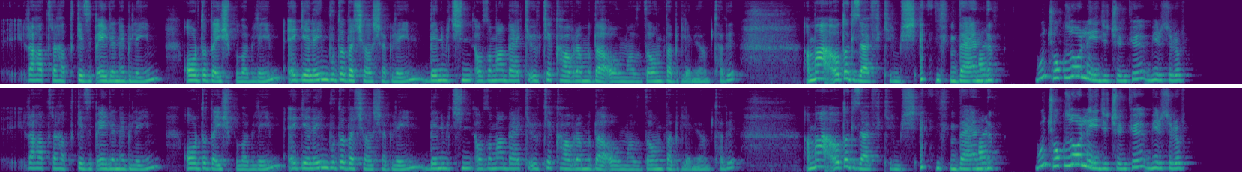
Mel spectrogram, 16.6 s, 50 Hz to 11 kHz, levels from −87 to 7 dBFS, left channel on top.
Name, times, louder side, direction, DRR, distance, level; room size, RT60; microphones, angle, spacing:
voice 1, 0.3-13.3, left 3 dB, 90° left, 1.2 m, -30 dB
voice 2, 13.8-15.8, right 2 dB, 10° right, 0.7 m, -28 dB
20.5 x 15.0 x 2.8 m
head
